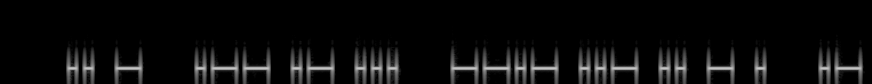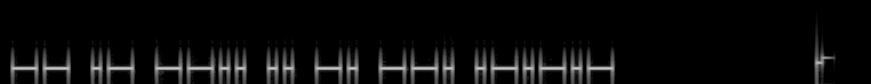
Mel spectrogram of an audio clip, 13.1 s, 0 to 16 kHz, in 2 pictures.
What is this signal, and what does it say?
Morse code, heard as a keyed tone, about 20 wpm, 700 Hz. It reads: IT WAS QUITE AMAZING.
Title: Sentences from Top 1500 Words 20wpm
